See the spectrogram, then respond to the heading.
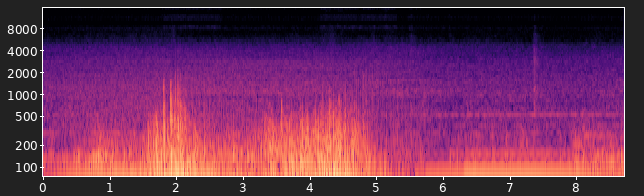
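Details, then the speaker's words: Restored 1938 GE 12-inch oscillating fan (49X929) on low speed with oscillation on: a smooth, even low hum, quieter than high speed. Normal running. "I like that this fan has a very distinct difference between low and high speed and low speed is definitely the speed that I'm going to be using it the most uh because it's much quieter still moving a lot of air and the oscillation speed is a lot more appealing it's just beautiful"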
